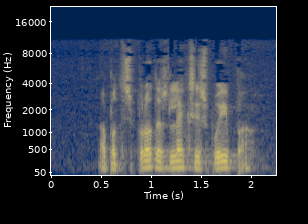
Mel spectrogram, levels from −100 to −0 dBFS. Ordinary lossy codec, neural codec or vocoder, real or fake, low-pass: AAC, 48 kbps; none; real; 10.8 kHz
